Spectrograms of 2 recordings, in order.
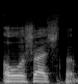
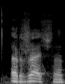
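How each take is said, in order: First: The word starts with an L sound. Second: The word starts with a rolled R sound. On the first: "вместо буквы R говорить L" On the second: "Ржачно, то есть лжачно"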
